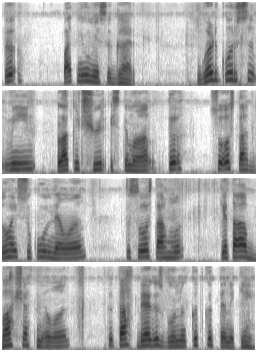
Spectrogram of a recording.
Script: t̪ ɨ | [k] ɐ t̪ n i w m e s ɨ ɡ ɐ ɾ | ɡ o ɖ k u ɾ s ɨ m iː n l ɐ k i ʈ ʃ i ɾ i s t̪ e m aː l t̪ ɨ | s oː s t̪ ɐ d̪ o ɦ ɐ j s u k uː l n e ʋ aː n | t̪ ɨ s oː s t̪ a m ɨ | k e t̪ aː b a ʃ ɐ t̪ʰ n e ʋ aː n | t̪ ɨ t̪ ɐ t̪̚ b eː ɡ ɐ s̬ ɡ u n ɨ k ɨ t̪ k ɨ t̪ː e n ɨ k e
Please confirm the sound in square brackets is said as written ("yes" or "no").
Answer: no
